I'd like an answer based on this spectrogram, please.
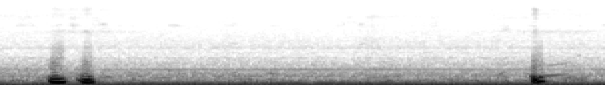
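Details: Corgi named Diego asleep on a lap, snoring: two quick low snorts close together near the start, then a quiet pause and one more snort about three seconds later, over a steady low hum.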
